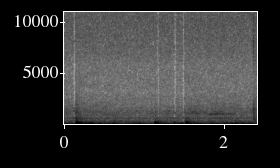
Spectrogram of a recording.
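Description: Three soft low thumps, one near the start, one about a second in and one at about one and a half seconds, over a steady low hum.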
